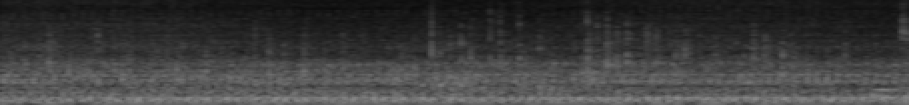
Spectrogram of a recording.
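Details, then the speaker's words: Simulated skills-lab suctioning of a restless patient, after hyperoxygenation: the suction machine is switched on for testing, giving a steady low motor hum with a faint rattle. "and then at this time I'm going to test out my suctioning machine by turning it on"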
